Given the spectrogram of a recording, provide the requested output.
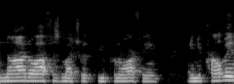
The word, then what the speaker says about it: buprenorphine: But to be fair, Suboxone came along, and that's buprenorphine, and people are like, what is that? Well, I mean, the hint is it rhymes with morphine, which is derived from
